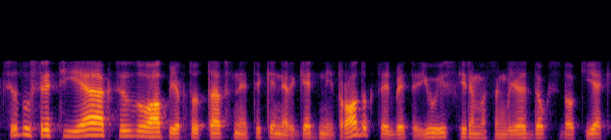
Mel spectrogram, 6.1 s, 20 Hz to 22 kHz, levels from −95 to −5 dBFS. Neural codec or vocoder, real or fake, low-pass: codec, 16 kHz, about 1 kbps, DyCAST, with the encoder's durations; fake; 3.6 kHz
